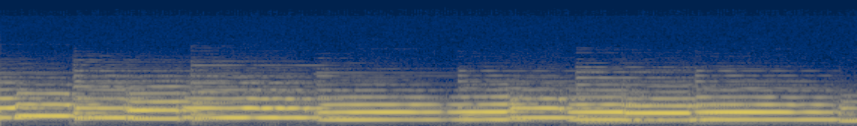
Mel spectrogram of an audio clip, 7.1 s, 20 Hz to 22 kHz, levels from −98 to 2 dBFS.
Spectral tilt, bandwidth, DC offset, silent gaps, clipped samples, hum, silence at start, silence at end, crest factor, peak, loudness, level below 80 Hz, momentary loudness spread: -11 dB/octave; 2.8 kHz; under 0.1%; none; under 0.1%; none; 0 s; 0 s; 10 dB; -8 dBFS; -18 LUFS; -68 dBFS; 4 LU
